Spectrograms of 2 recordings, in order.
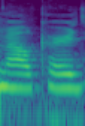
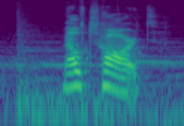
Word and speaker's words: Melchard: Thank you again, Melkert. You're amazing. For the record, my name is pronounced Melchard.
